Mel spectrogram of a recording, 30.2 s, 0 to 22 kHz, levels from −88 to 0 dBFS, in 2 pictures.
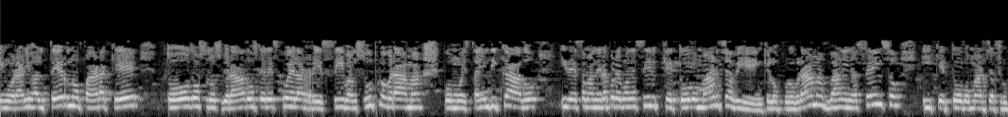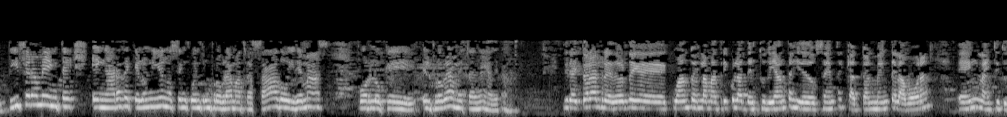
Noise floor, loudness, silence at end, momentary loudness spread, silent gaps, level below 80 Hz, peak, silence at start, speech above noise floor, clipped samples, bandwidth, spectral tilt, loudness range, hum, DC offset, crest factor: -50 dBFS; -21 LUFS; 0 s; 6 LU; none; -68 dBFS; -6 dBFS; 0 s; 30 dB; under 0.1%; 6.2 kHz; -5.5 dB/octave; 3 LU; none; under 0.1%; 14 dB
